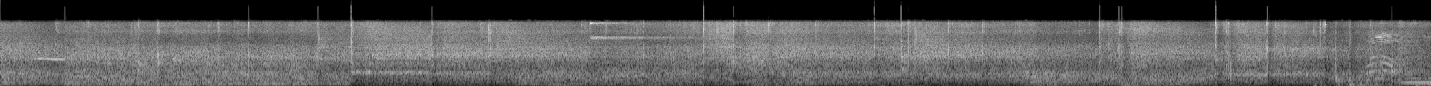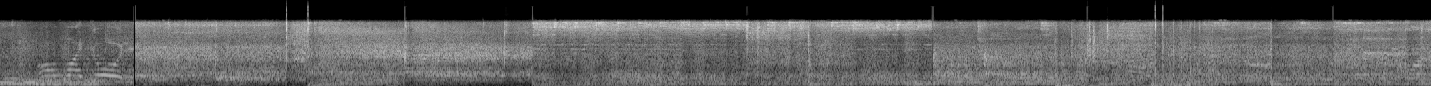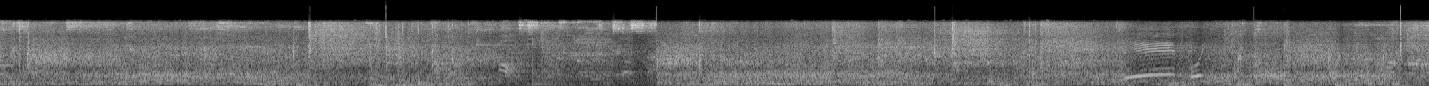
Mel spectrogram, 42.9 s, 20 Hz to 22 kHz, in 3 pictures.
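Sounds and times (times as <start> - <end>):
skateboard clacks: 0.0 - 13.5, 15.8 - 34.2
skateboard wheels rolling on concrete: 0.0 - 13.7, 15.8 - 42.9.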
